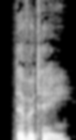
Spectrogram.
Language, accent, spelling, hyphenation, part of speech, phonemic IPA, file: English, Australia, devotee, de‧vo‧tee, noun, /ˌdɛv.əˈtiː/, En-au-devotee.ogg
- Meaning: 1. An ardent enthusiast or admirer 2. A believer in a particular religion or god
